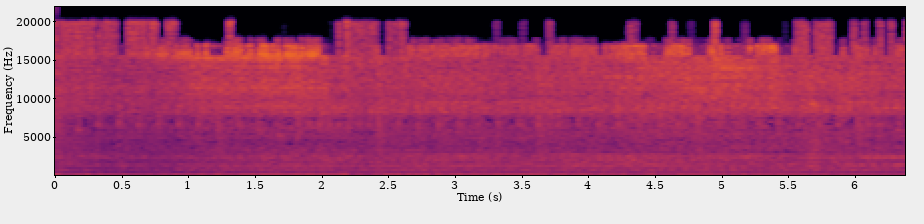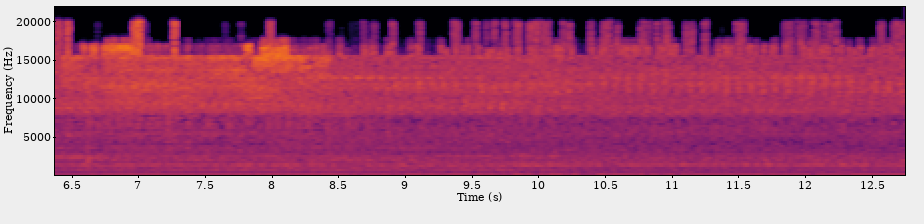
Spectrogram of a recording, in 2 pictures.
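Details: 39k-mile Dodge Charger SRT8, first start in over 2 years after a no-crank no-start, running on starting fluid: deep, steady, even idle with no knocking or tapping; a disconnected vacuum line to the intake is leaking; engine sounds healthy.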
